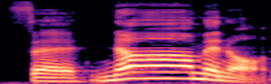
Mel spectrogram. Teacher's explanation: Make sure you know which syllable is stressed. Phenomenal. It's the second syllable, right?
